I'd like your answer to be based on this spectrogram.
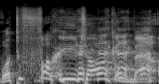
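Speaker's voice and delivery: high-pitched retort of an offended stranger; mock indignant. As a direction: act out an incredulous brush-off. Retold angry stranger's reply to him.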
